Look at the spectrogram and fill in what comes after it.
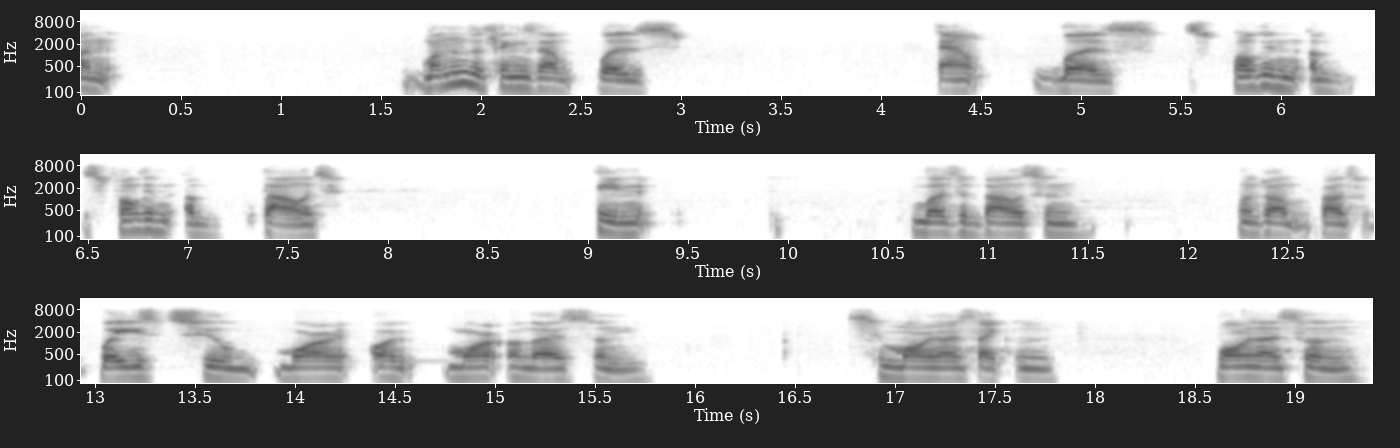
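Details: Stuttering in an audience member who has had speech therapy for a speech impediment; repetitions and revisions heard.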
